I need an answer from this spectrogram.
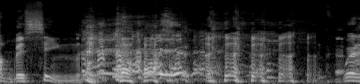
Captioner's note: laughter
